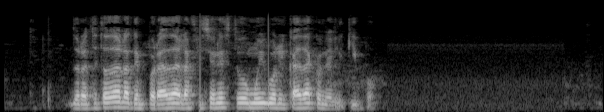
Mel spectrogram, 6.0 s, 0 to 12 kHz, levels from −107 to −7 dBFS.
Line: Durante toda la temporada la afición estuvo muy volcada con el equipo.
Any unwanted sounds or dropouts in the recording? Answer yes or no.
no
